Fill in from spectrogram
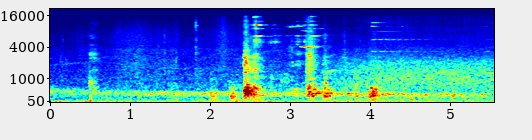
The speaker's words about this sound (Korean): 문을 열어보아라.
